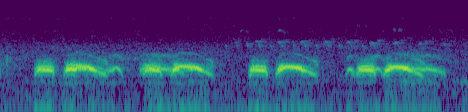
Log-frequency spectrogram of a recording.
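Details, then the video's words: Spotted doves in a yard, a captive decoy of the 'banggo' voice type calling against a wild 'banggo' bird it is luring. Low mellow coo phrases, each a short note then a longer falling one, repeated about once a second. "Spotted Dove - Banggo VS Banggo bertemu di laman"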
